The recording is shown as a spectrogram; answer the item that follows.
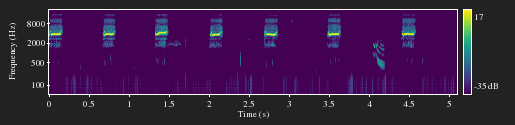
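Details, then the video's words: Grey francolin uttering seven short, bright, buzzy notes at a steady pace of about one every 0.7 seconds, with one faint falling squeak near the end. "grey francolin ki piyare awaz,teeter birds sound"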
